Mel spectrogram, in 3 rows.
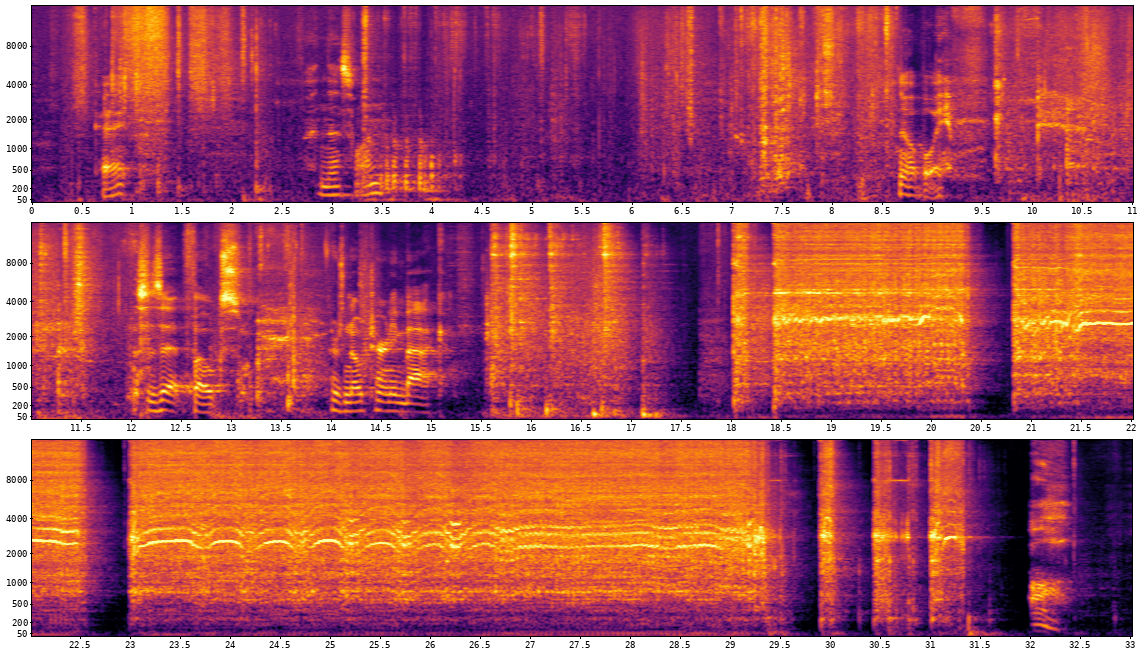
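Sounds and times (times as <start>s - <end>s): power drill boring through wood: 18.0s - 31.6s.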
